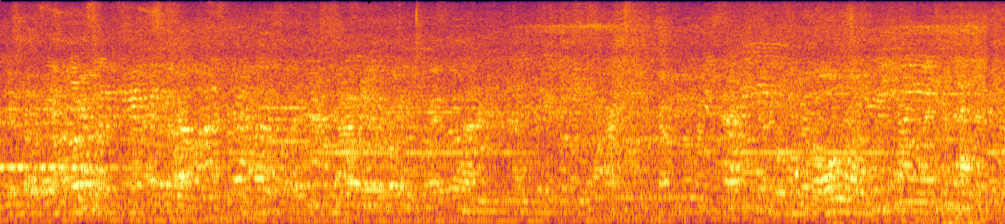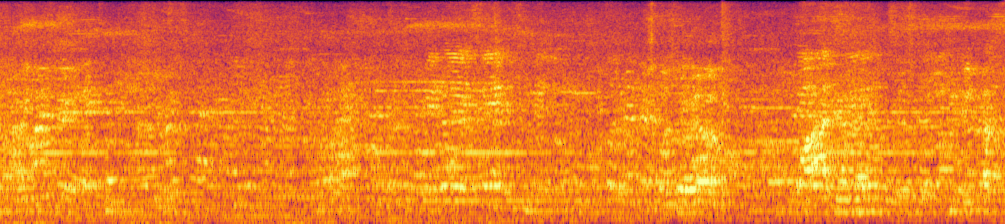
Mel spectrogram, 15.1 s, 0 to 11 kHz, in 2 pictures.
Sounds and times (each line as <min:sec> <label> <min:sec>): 0:00.0 teclado de computador 0:15.0
0:05.4 vehículos transitando 0:15.0
0:05.6 risas 0:15.0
